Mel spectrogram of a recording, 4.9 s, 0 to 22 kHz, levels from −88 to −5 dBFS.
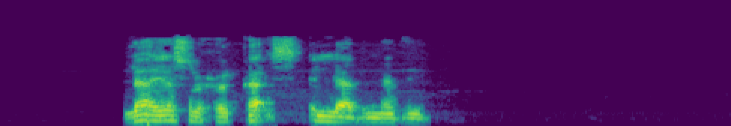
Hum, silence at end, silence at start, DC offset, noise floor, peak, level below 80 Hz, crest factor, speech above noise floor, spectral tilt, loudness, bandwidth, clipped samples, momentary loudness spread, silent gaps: none; 2 s; 0.8 s; under 0.1%; -86 dBFS; -2 dBFS; -54 dBFS; 20 dB; 66 dB; -4 dB/octave; -20 LUFS; 8 kHz; under 0.1%; 11 LU; none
